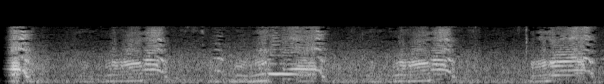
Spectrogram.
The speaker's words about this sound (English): noticed out on our back deck that Guiccellini is back, this crazed goose. He was on our back deck, and he and his mate, it looks like they're looking for a place to lay an egg. And so we went out to say hi, and Guiccellini had a few words for us.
